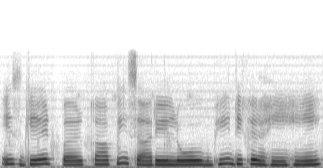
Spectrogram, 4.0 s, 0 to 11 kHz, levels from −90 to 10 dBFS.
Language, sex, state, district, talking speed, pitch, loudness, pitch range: Hindi, female, Madhya Pradesh, Bhopal, 150 wpm, 265 Hz, -15 LUFS, 255-295 Hz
